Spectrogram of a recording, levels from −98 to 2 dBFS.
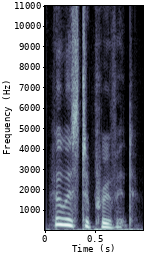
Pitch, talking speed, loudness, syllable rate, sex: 225 Hz, 305 wpm, -15 LUFS, 7.8 syllables/s, female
